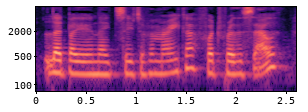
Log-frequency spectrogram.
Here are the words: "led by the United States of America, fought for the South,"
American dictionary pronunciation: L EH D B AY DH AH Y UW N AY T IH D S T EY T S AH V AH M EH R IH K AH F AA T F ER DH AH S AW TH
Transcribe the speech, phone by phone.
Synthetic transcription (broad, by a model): L EH D B AY DH AH Y UW N AY T IH D S T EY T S AH V AH M EH R IH K AH F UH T F ER DH AH S AW TH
